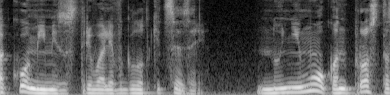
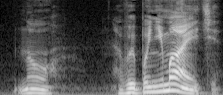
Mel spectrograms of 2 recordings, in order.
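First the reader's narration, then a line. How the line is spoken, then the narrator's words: Bitter mumble. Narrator (Russian): с горечью буркнул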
